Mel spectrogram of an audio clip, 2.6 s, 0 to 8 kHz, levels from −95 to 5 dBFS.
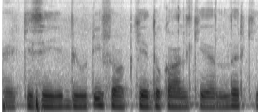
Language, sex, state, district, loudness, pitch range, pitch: Hindi, male, Chandigarh, Chandigarh, -16 LUFS, 100-110 Hz, 105 Hz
